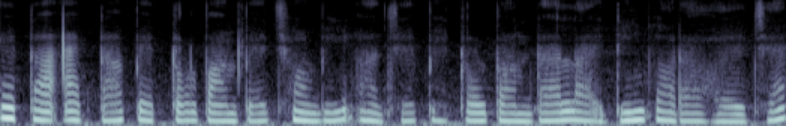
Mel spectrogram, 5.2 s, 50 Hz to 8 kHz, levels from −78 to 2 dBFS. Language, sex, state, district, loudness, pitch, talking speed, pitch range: Bengali, female, West Bengal, Purulia, -19 LUFS, 195 Hz, 135 wpm, 185-205 Hz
